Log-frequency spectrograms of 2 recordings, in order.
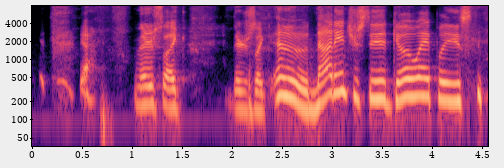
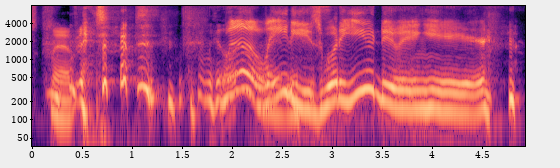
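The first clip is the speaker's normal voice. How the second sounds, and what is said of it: Imitates another person's voice. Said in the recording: “I do my Ben Shapiro voice.”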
